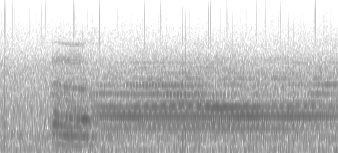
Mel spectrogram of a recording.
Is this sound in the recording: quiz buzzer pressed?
no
